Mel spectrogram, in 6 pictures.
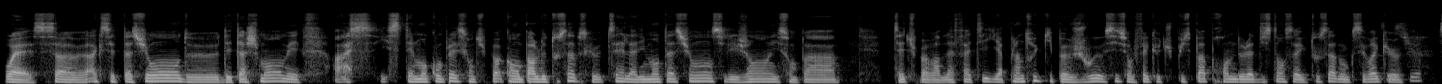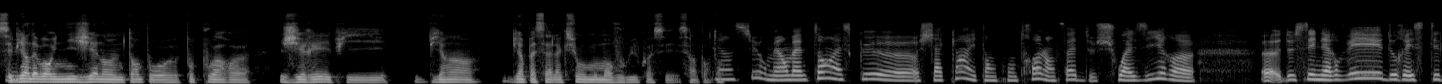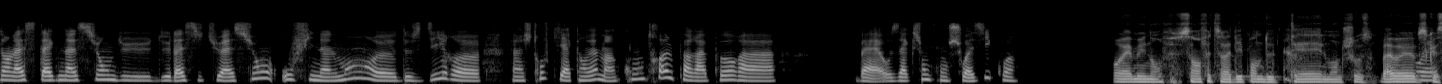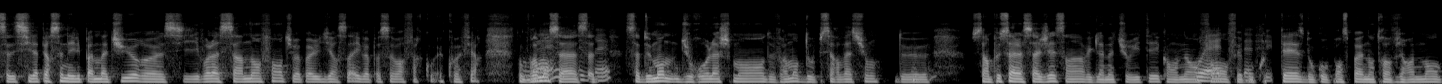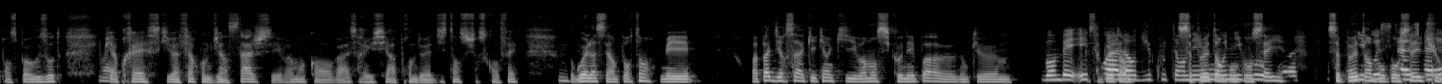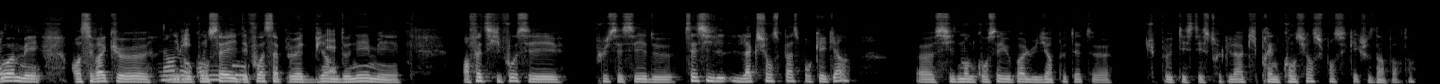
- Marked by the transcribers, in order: stressed: "hygiène"; stressed: "choisir"; chuckle; stressed: "tellement"; tapping
- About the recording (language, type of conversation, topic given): French, podcast, Comment poses-tu des limites pour protéger ta santé mentale ?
